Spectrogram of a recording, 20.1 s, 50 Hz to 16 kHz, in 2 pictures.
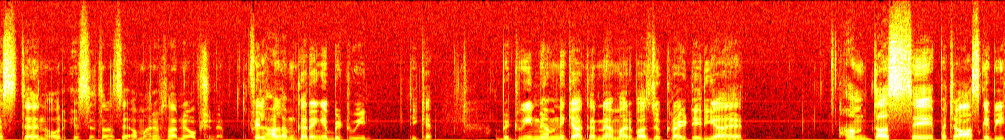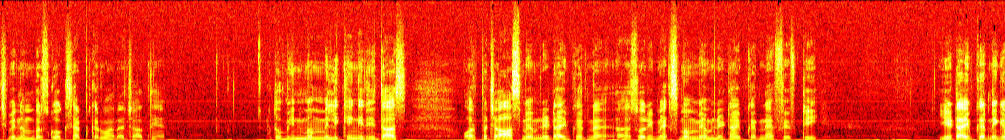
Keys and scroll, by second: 1.3 Up, 14.7 Tab.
